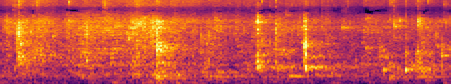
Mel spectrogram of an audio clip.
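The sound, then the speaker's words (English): Water churns and splashes for a few seconds, a steady sloshing wash broken by a handful of sharper splashes as swimmers drop off a ledge into the water of a spring in a cave and begin swimming. “The ledge drops out beneath us, and we're swimming.”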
